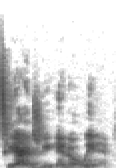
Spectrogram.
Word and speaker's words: tignon: So what black women started wearing, I believe pronounced it tions, it's Tignon.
